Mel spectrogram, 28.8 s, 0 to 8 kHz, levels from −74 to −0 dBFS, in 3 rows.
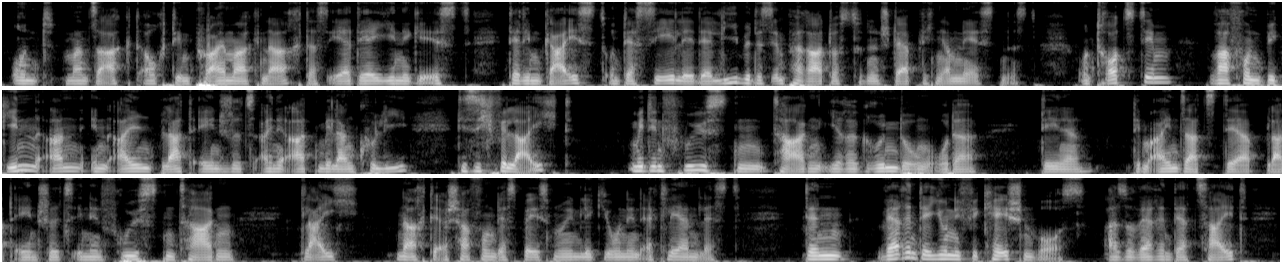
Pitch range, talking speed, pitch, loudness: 95-115 Hz, 165 wpm, 105 Hz, -21 LUFS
